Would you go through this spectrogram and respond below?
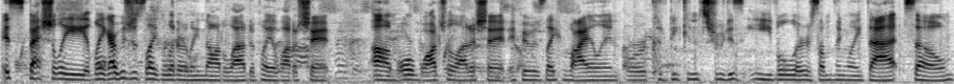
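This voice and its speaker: A woman's voice: sits low, fairly even intonation, brisk, a crowd in the background. A woman game streamer chatting casually with viewers, informal and sweary, reading and answering their comments as she goes. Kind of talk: casual chat with viewers while gaming. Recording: faint background noise.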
